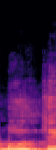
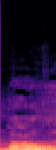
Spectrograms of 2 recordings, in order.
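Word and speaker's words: bowl: इसका अच्छा वाला प्रोनाउंसिएशन बाउल नहीं होता है, बोल होता है। ठीक, देखो हमारी भी गलती नहीं है। अगर OWL अगर आउल है तो सामने बी लगाने पे बाउल ही ना होगा, लेकिन इंग्लिश है, इंग्लिश की मर्जी है।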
